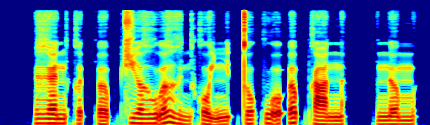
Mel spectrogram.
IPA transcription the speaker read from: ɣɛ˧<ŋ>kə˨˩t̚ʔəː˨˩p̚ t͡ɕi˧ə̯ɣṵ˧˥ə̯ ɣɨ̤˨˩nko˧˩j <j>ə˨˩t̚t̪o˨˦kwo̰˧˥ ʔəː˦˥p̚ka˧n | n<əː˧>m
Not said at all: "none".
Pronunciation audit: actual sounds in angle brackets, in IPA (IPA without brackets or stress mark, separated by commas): n, ɲ, ə˧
